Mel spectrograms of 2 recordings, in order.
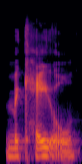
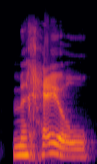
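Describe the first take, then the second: First: Said in the usual way. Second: Mikhail said slowly in a Russian accent, with a rolled stress on the last syllable; Slavic accent. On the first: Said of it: "You can't say Mikhail". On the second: Shown as a demonstration. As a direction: draw out Mikhail slowly, like a native Russian speaker. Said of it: "it has to be said with an accent".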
